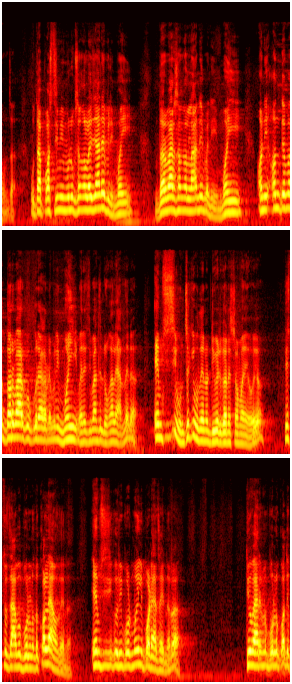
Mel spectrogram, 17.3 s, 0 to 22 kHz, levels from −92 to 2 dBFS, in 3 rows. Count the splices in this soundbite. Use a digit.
2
